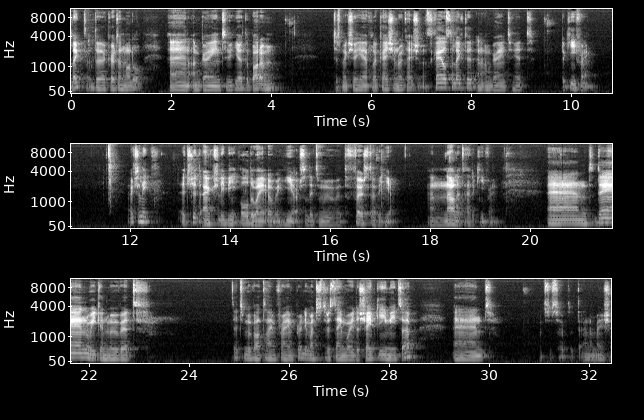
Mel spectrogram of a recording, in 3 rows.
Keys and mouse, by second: 0.3 KP_1, 4.3-9.4 drag, 14.5-15.8 middle drag, 16.4 right click, 18.3-20.4 drag, 20.6 click, 30.6-32.3 drag.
